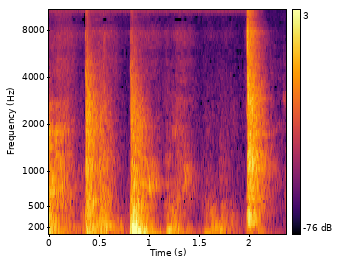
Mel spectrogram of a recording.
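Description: Two footsteps on a hard floor, then a wall light switch clicking at the end, at which the faint high-pitched whine of overhead fluorescent tubes cuts out.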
